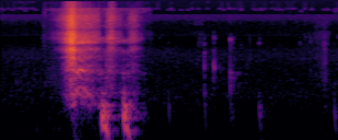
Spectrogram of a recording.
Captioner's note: laughs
